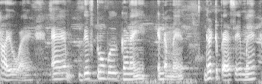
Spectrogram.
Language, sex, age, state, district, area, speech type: Sindhi, female, 60+, Uttar Pradesh, Lucknow, rural, spontaneous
